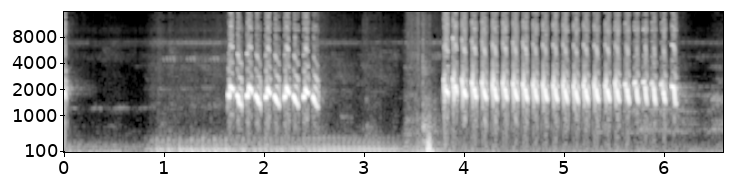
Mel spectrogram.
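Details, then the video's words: Yellow-vented bulbul (trucukan) filler song for a green leafbird: a short wavering warbled trill, a thump, then a long steady trill of evenly repeated clipped notes lasting over two seconds. A low hum runs underneath. "dengerin suara trucukan isian ini serasa bagai punya burung cucak ijo gacor"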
